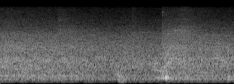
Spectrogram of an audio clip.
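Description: Steady hissing background room noise, with a short soft sound near the end.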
